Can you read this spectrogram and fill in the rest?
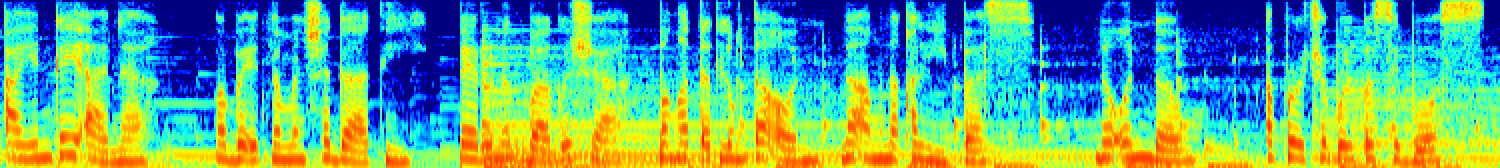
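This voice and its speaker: A woman's voice: fairly high pitch, steady tone, unhurried, lightly acted. A woman playing an earnest, put-upon young office employee in a Filipino audio drama, speaking naturally with a Filipino accent. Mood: pensive. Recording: loud music over the voice.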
